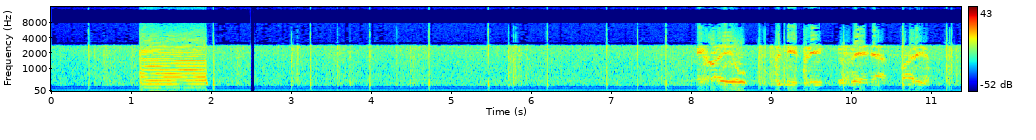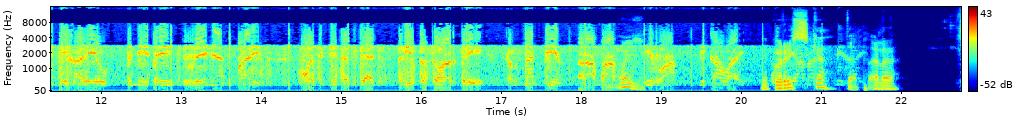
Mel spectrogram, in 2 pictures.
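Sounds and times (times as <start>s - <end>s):
Russian shortwave radio transmission hiss and crackle: 0.0s - 21.9s
loud harsh buzzing tone on shortwave radio: 1.1s - 2.0s
distorted voice speaking Russian through shortwave static: 8.0s - 22.0s
speech: 20.3s - 22.0s.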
